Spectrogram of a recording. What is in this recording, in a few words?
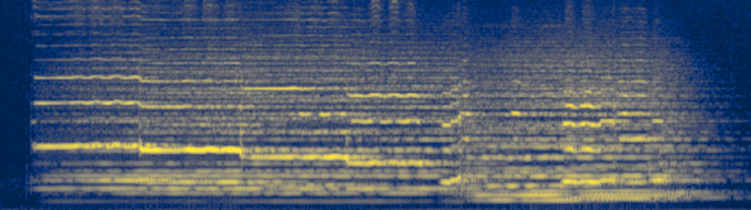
Clarinet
